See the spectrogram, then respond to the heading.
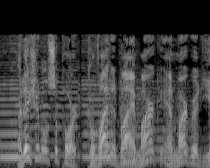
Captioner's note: voiceover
